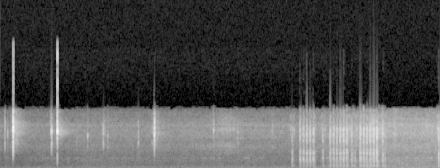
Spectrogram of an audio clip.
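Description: Plastic Bakugan toy being folded shut by hand: two sharp clicks within the first second as its hinged panels snap into place, a fainter click about a second and a half in, then about a second of quick scraping clicks near the end.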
